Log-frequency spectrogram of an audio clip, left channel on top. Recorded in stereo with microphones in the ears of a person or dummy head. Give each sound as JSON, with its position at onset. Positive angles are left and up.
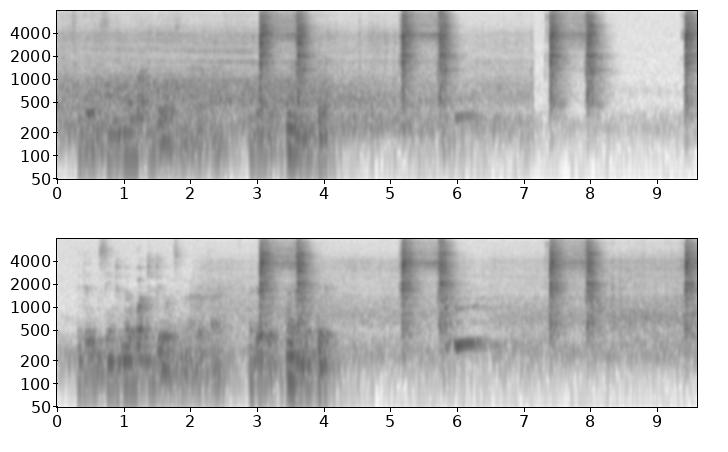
{"t": 0.3, "sound": "a man speaking", "side_deg": -35, "distance_m": 2.5}
{"t": 3.0, "sound": "a camera shutter", "side_deg": 20, "distance_m": 0.8}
